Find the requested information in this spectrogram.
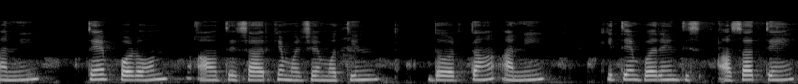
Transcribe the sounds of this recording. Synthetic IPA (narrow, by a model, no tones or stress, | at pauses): anit̪ɛ̃pəɽownã̰w̃t̪ɛ̃saɾkẽməd͡ʑʱemət̪iːnd̪ɔɾt̪ãʔani | kit̪ɛ̃bəɾẽd̪isə̰sat̪ɛ̃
